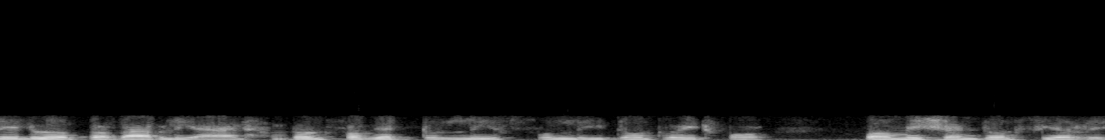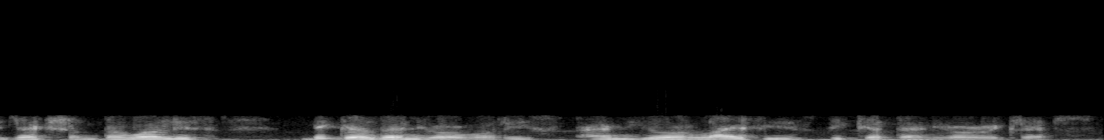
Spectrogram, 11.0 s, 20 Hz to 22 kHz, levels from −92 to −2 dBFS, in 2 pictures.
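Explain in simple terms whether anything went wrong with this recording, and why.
Two things went wrong. The whole recording passed through the GSM full-rate codec, an old mobile-phone coding method that rebuilds the voice from a simplified model driven by regular pulses. That gives the speech a buzzy, gravelly roughness and cuts everything above 4 kHz. Ordinary muffling only dulls the sound, but this also adds grit.

There are also lost GSM frames at 1.4 s and 7.5 s, each gap about 40 ms long. The decoder filled each gap by repeating the last good piece. That is why you hear a brief metallic ring there instead of a clean silent dropout.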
